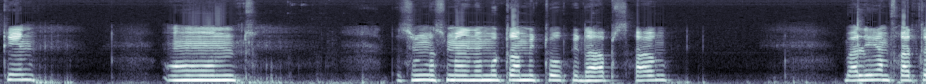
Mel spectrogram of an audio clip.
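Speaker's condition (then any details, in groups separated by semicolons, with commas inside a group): Spasticity from birth; multiple sclerosis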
